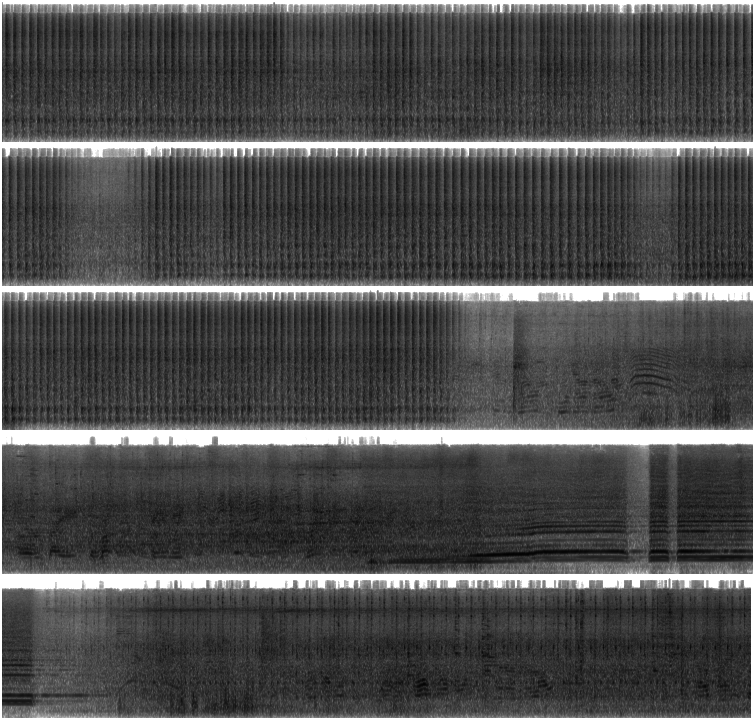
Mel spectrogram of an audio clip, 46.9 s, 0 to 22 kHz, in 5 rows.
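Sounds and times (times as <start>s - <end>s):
steam engine exhaust chuffing: 0.0s - 46.9s
steam hiss: 27.1s - 46.9s
steam whistle blast: 32.7s - 38.6s.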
